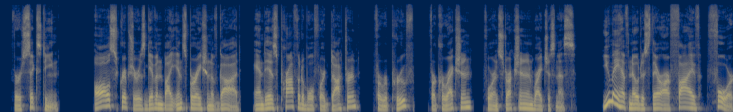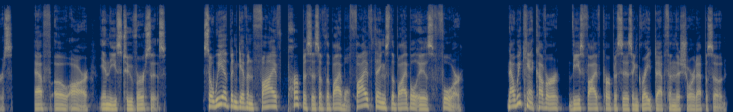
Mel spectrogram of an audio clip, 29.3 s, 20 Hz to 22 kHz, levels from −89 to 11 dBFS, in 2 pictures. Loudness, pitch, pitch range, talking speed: -23 LUFS, 110 Hz, 95-125 Hz, 140 wpm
